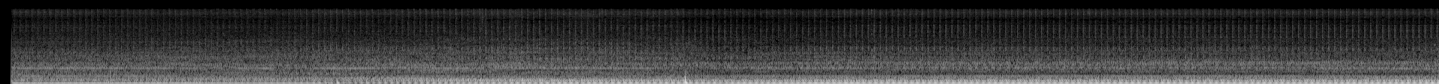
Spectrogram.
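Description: Hotpoint NSWR843C washing machine spinning its drum at the end of the cycle, in a 1000 rpm spin. It is a steady motor-and-drum hum with a fast, regular pulse that builds slightly over the first few seconds and then holds, with a brief click about seven seconds in.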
